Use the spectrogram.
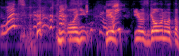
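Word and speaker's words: oui: Well, he was going with the French thing, and I thought he was trying to be clever at the end. Sorry, Ian. We is spelled O-U-I.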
